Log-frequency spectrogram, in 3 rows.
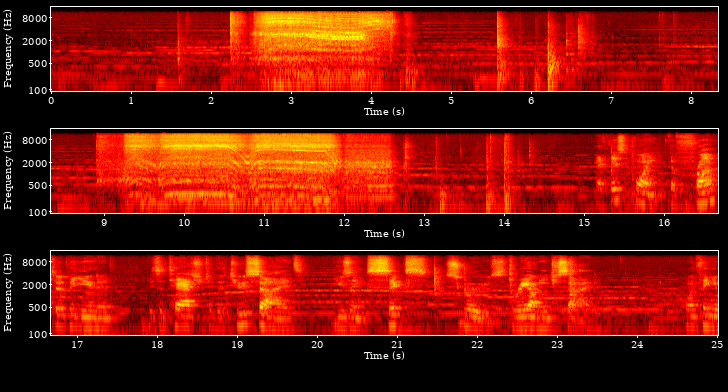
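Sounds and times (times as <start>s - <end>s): background music: 0.0s - 25.0s
cordless drill whining: 2.2s - 4.4s, 8.9s - 12.7s.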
